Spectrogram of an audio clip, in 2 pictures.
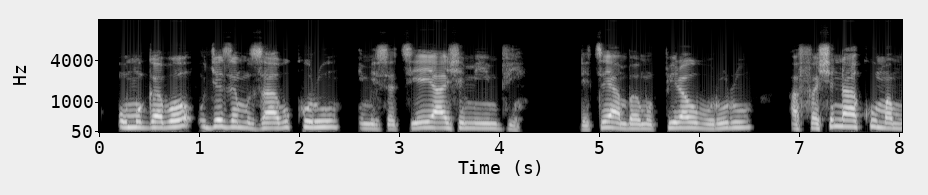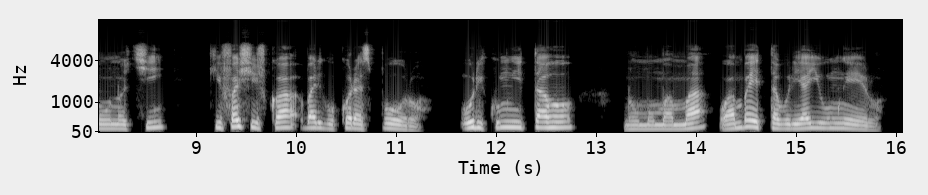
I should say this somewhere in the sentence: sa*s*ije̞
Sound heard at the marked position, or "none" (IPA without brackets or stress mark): t͡s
